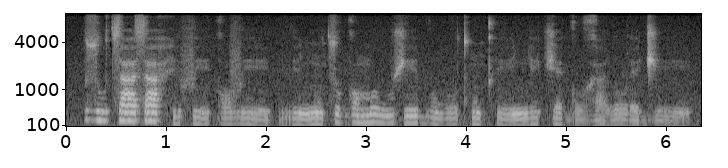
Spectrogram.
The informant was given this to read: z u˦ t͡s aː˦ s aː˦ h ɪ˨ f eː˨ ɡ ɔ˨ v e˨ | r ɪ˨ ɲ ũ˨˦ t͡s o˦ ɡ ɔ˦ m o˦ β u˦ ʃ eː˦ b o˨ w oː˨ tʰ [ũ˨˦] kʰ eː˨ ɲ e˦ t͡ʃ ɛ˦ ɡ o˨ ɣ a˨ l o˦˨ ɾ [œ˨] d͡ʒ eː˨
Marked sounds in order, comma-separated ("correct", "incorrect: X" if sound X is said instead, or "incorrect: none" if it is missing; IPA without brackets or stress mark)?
incorrect: ũ˨, incorrect: ɛ˨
